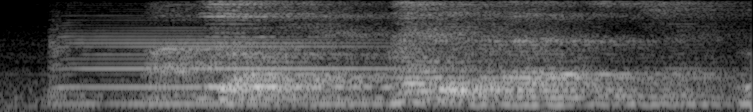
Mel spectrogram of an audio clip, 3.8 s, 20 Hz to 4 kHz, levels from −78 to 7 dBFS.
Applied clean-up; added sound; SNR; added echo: none; Bowed string instrument; 8 dB; reverberation time 2.0 s.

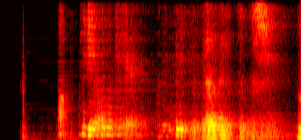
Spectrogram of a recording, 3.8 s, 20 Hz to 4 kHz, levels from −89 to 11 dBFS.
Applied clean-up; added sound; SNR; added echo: neural mask model DeepFilterNet 3.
